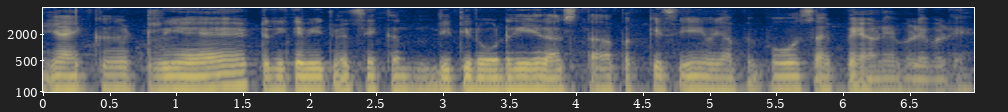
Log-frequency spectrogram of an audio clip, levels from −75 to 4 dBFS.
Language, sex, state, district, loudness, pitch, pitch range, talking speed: Hindi, male, Uttar Pradesh, Lalitpur, -19 LUFS, 110 Hz, 110-115 Hz, 205 wpm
